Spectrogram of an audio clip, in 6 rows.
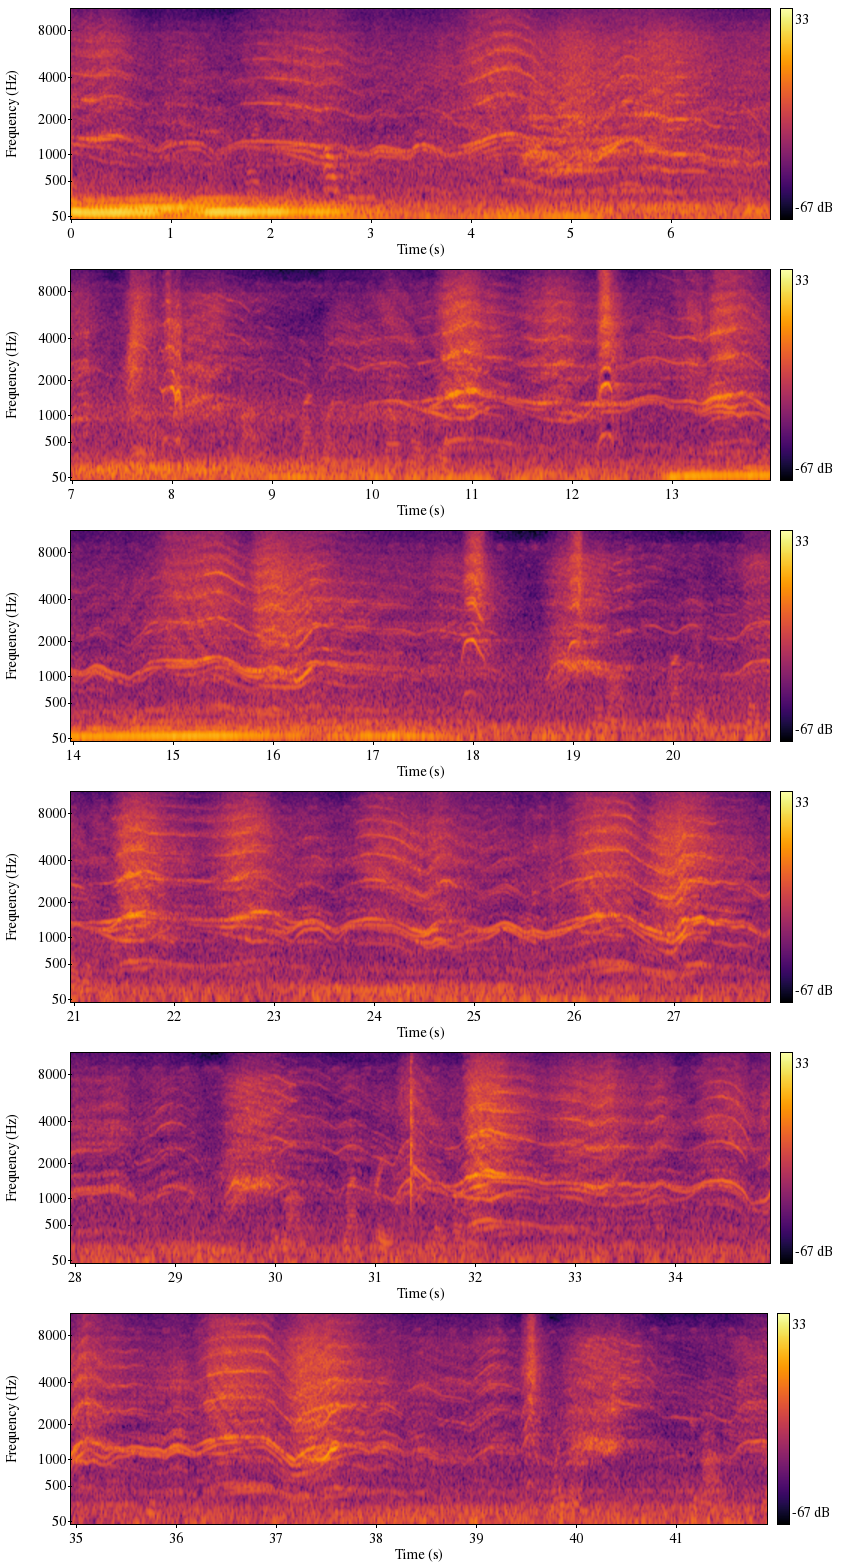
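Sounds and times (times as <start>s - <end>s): low steady hum: 0.0s - 41.9s
quadcopter motors whining: 0.0s - 41.9s.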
